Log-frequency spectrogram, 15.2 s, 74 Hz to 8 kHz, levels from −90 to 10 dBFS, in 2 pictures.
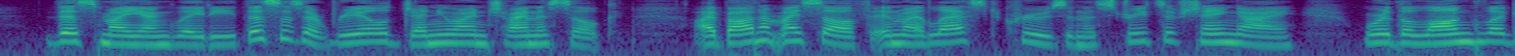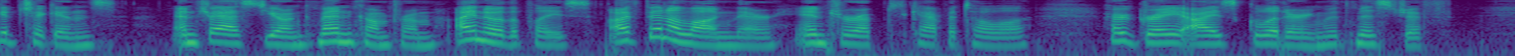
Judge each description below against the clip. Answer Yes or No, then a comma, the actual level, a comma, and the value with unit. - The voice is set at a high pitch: Yes, high, 215 Hz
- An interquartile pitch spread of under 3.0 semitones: No, average, 3.8 semitones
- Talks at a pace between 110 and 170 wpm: No, average, 200 wpm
